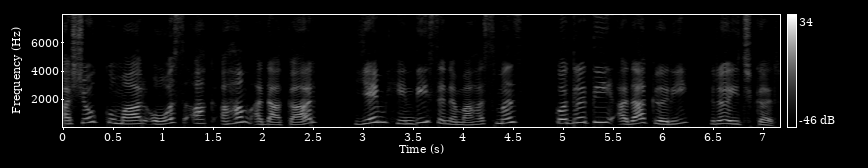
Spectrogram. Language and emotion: Kashmiri, neutral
